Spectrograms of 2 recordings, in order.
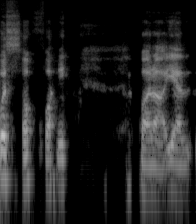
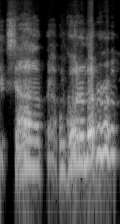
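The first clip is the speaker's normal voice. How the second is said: put-on whiny teen; 11 semitones higher, 9 dB louder than usual. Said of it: "I had her just going".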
